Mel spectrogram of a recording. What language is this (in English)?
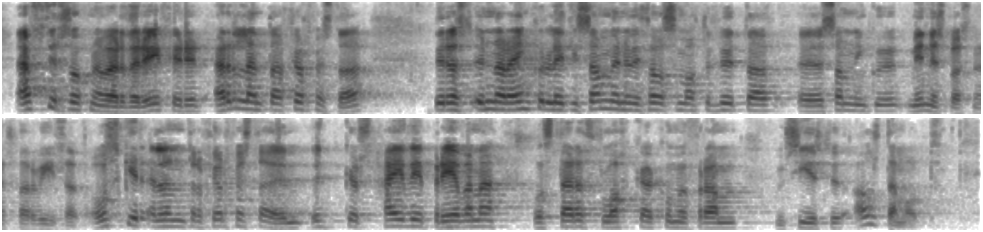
Icelandic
